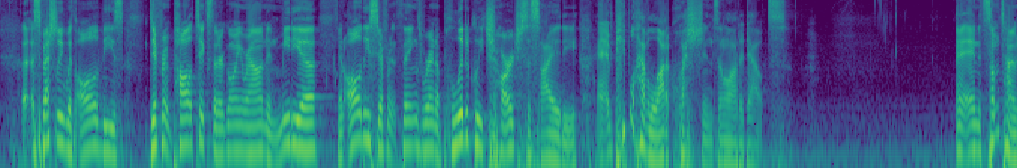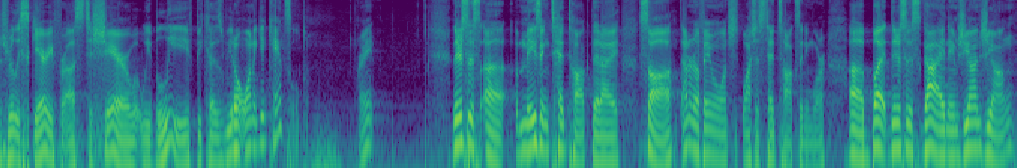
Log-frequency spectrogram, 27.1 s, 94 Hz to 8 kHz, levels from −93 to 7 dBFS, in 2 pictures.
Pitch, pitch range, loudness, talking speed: 125 Hz, 100-155 Hz, -21 LUFS, 185 wpm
